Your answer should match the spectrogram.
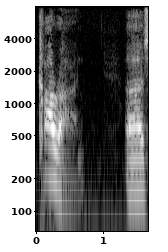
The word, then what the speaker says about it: Charan: That sounds like the brother's name, but it's actually a different word. You might spell it C-H-A-R-N, Charan.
